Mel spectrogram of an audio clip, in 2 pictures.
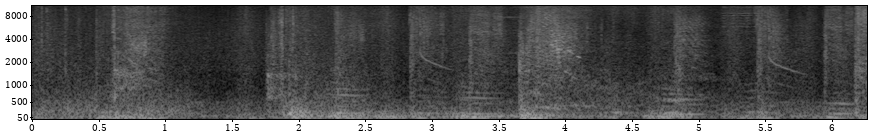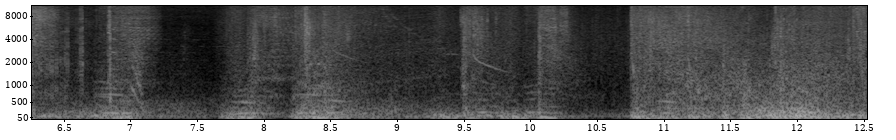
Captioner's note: gunshots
